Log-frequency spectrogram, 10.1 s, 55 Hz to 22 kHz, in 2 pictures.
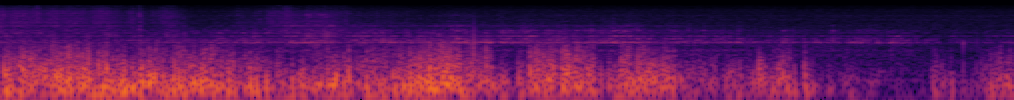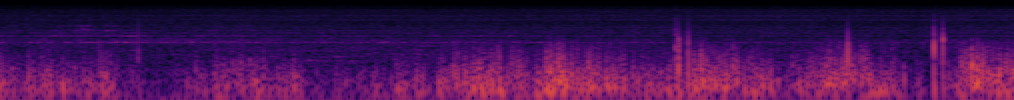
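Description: Falcon 9's nine Merlin first-stage engines heard from the ground as a low rumble with crackling. It fades over the first four seconds as the rocket climbs away, then carries on lower and uneven.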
